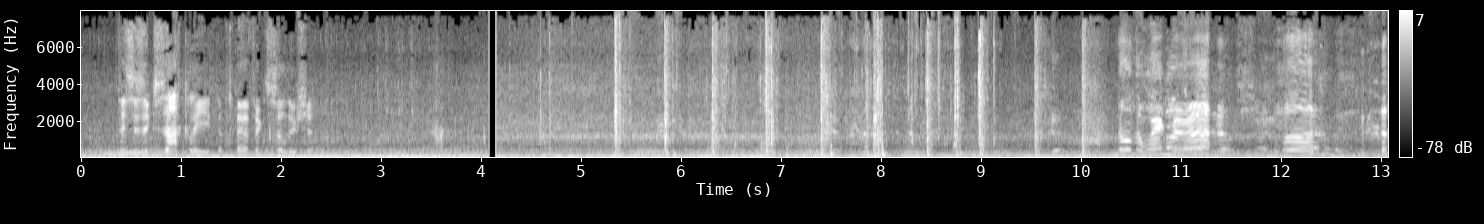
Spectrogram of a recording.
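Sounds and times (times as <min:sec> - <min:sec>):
car engine droning: 0:00.0 - 0:13.0
sharp engine knocks: 0:04.6 - 0:10.3.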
